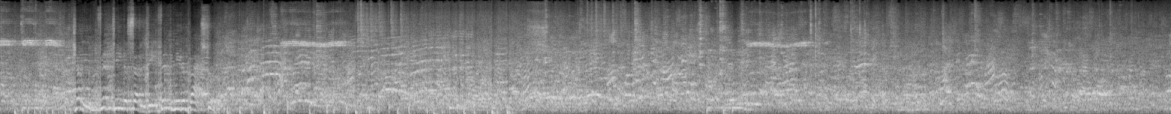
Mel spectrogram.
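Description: A crowd of spectators chatters and cheers loudly in an open-air venue.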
